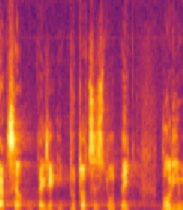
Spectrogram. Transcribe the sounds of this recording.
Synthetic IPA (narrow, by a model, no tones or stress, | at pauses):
aksɛt̪aɡʒɛʔɪt̪ut̪o̞t͡sɛst̪ut̪ɛc | vo̞liːm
